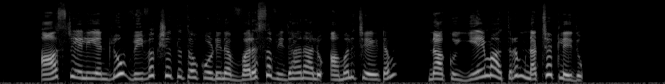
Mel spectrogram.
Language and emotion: Telugu, angry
